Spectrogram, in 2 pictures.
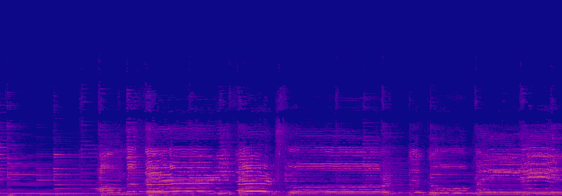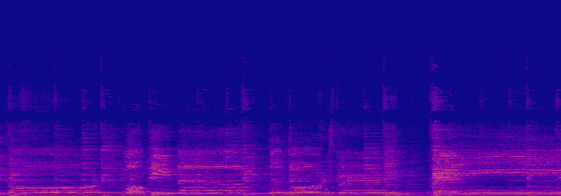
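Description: Live acoustic bluegrass trio: voices singing in harmony over strummed acoustic guitars, a country ballad at a steady tempo.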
